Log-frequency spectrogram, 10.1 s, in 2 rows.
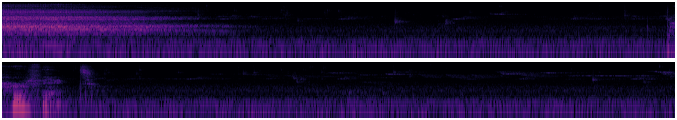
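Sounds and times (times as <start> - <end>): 
deep breath out through the mouth: 0.0 - 1.7
speech: 5.1 - 5.8.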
